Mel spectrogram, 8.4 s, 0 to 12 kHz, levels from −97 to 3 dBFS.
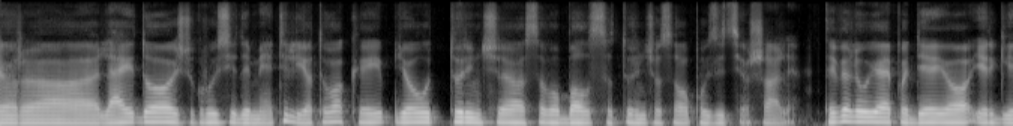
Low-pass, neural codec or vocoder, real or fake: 10.8 kHz; codec, 24 kHz, 1.2 kbps, DualCodec; fake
